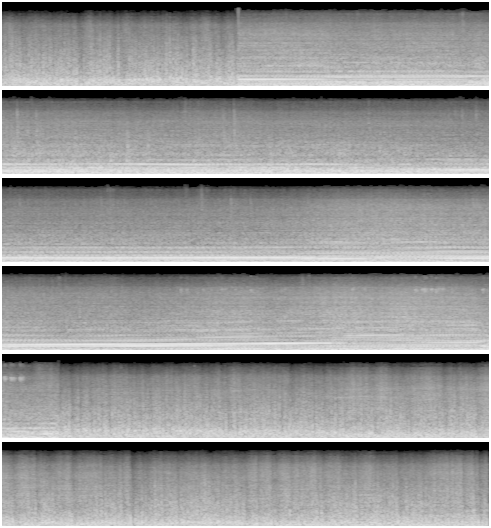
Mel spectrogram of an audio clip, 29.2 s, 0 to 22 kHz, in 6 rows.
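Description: Jaguar XJS racing V12 engine running hard at speed on track. For the first two seconds and the last nine, wind rushing over a bonnet-mounted camera largely covers the engine. In between, heard from inside the cabin, the engine note is louder and clearer, its pitch climbing steadily under acceleration before an abrupt cut back to the wind noise.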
